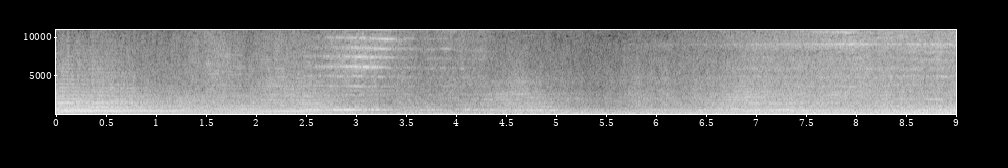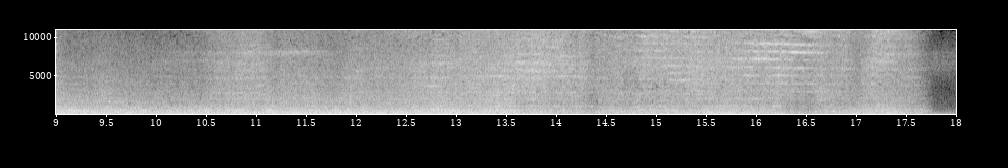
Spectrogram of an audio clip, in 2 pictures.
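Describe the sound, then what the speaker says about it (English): Intermodal freight train passing north on a curved track at Cornwall on Hudson, New York, a loud sustained rumble with high screeching wheel squeal throughout and a brief horn-like tone, fading at the end. "we watched an intermodal train head north through town"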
